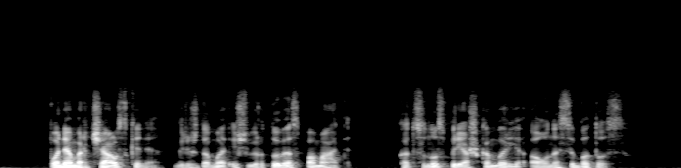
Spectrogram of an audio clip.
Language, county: Lithuanian, Kaunas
